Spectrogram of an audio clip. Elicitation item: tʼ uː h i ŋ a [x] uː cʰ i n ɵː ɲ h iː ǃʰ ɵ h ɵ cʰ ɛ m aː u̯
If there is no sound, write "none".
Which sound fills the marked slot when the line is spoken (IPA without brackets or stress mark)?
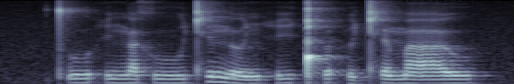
x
